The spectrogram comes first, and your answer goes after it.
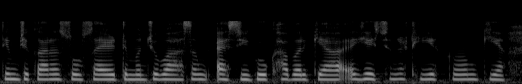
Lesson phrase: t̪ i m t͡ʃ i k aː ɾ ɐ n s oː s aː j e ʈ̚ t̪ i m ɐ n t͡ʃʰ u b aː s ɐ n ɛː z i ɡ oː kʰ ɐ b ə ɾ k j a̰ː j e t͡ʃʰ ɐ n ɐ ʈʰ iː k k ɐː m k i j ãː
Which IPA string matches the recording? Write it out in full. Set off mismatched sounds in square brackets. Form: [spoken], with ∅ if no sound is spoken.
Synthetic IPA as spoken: t̪ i m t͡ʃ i k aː ɾ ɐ n s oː s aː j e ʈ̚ t̪ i m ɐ n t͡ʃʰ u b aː s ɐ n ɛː [s] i ɡ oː kʰ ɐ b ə ɾ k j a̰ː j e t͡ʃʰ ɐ n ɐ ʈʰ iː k k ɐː m k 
